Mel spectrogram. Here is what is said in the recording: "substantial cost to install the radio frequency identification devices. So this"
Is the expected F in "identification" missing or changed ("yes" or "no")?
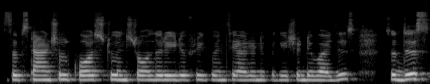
no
